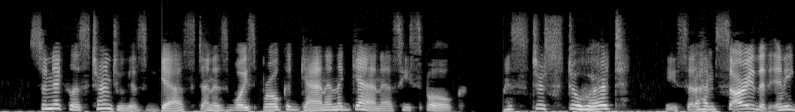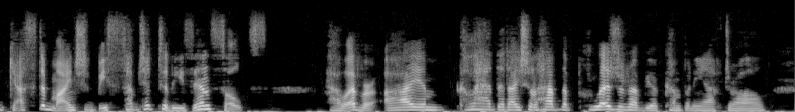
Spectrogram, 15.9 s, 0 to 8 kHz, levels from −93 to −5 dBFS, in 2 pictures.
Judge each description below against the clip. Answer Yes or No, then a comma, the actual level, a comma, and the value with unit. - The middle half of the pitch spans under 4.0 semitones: No, average, 4.9 semitones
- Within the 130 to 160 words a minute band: No, average, 185 wpm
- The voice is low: No, medium, 185 Hz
